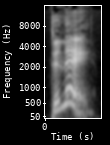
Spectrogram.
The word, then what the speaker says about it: Denee: I'm at Danae says, Danae spelled D-E-N-E-E. – And pronounced Danae.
